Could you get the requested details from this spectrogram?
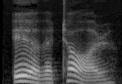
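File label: "övertar", Swedish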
